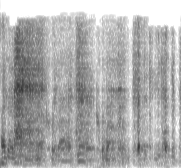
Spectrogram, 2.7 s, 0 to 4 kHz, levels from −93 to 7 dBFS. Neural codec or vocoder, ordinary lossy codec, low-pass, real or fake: codec, 44.1 kHz, 2.6 kbps, SNAC; MP3, 24 kbps; 3.6 kHz; fake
